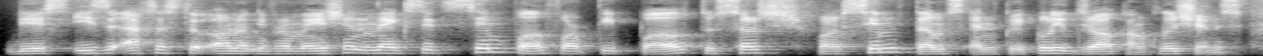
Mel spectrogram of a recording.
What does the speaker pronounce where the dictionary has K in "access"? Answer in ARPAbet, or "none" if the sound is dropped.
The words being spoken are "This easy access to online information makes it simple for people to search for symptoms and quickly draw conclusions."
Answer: K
